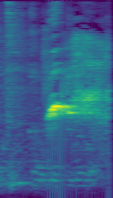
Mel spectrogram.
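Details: A pet budgerigar in the morning, kept with Senegal parrots and an African grey, gives a single bright, whistled chirp that holds steady and rises slightly.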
